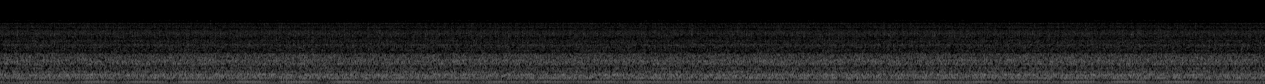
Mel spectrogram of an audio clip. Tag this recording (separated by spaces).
machine drive motor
